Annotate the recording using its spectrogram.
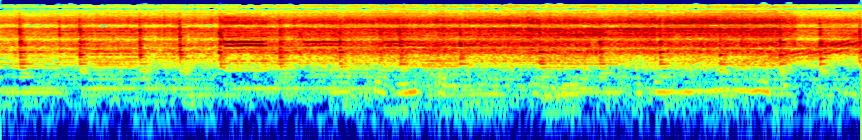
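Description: Background music with a light ticking beat, about two to three ticks a second, over a low held tone. A steady hiss comes in sharply about two seconds in and carries on under the music.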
